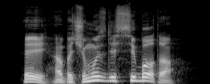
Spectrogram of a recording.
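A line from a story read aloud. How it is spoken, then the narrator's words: Barked. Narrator (Russian): рявкнул Кияма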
